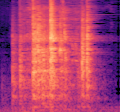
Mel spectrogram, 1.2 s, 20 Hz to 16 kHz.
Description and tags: Metal handling bars in container 2
Metal handling bars in container
bars, container, handling, Metal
